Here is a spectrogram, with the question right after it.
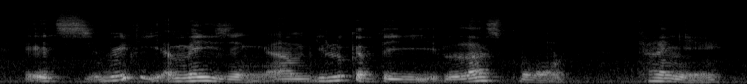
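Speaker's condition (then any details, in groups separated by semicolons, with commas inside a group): Spinocerebellar ataxia (sca7)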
